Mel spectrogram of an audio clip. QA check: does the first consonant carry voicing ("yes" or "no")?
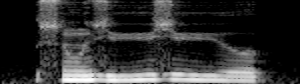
no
